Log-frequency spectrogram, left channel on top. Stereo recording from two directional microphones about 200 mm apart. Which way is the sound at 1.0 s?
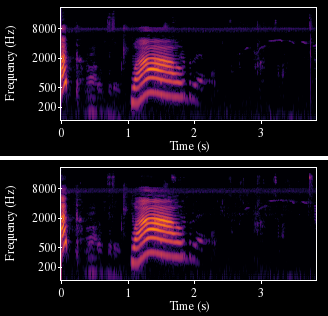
5° left (ahead or behind).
